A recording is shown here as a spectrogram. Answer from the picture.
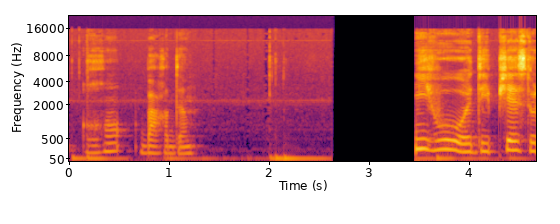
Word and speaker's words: rambarde: Donc, là, pour la prononciation, rambarde.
